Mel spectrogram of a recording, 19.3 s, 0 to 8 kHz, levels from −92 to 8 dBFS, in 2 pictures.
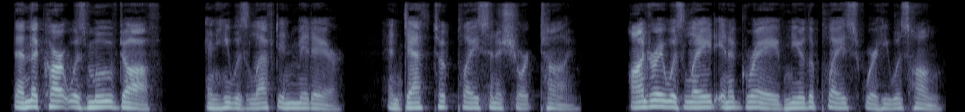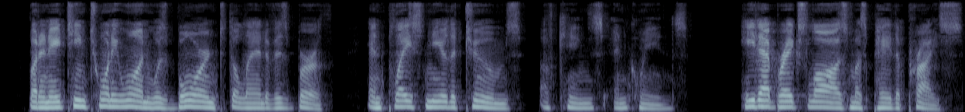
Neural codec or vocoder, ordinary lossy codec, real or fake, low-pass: vocoder, 44.1 kHz, 128 mel bands every 512 samples, BigVGAN v2; AAC, 32 kbps; fake; 7.2 kHz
